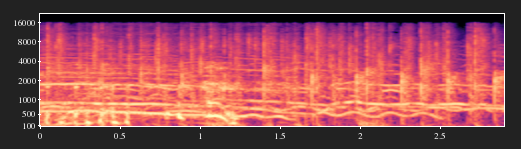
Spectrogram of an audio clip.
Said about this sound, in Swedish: En liten applåd!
